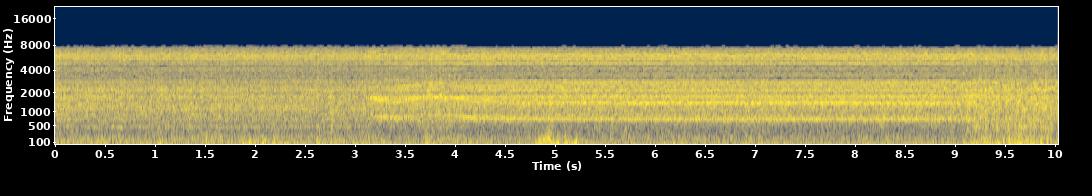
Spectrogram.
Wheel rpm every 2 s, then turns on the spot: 230, 230, 210, 210, 220.
none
